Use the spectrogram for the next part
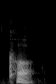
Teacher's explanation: ख, इसका उच्चारण स्थान क के नजदीक माना जाता है। यह भी अघोष ध्वनि है, लेकिन यह महाप्राण स्पर्श ध्वनि है।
